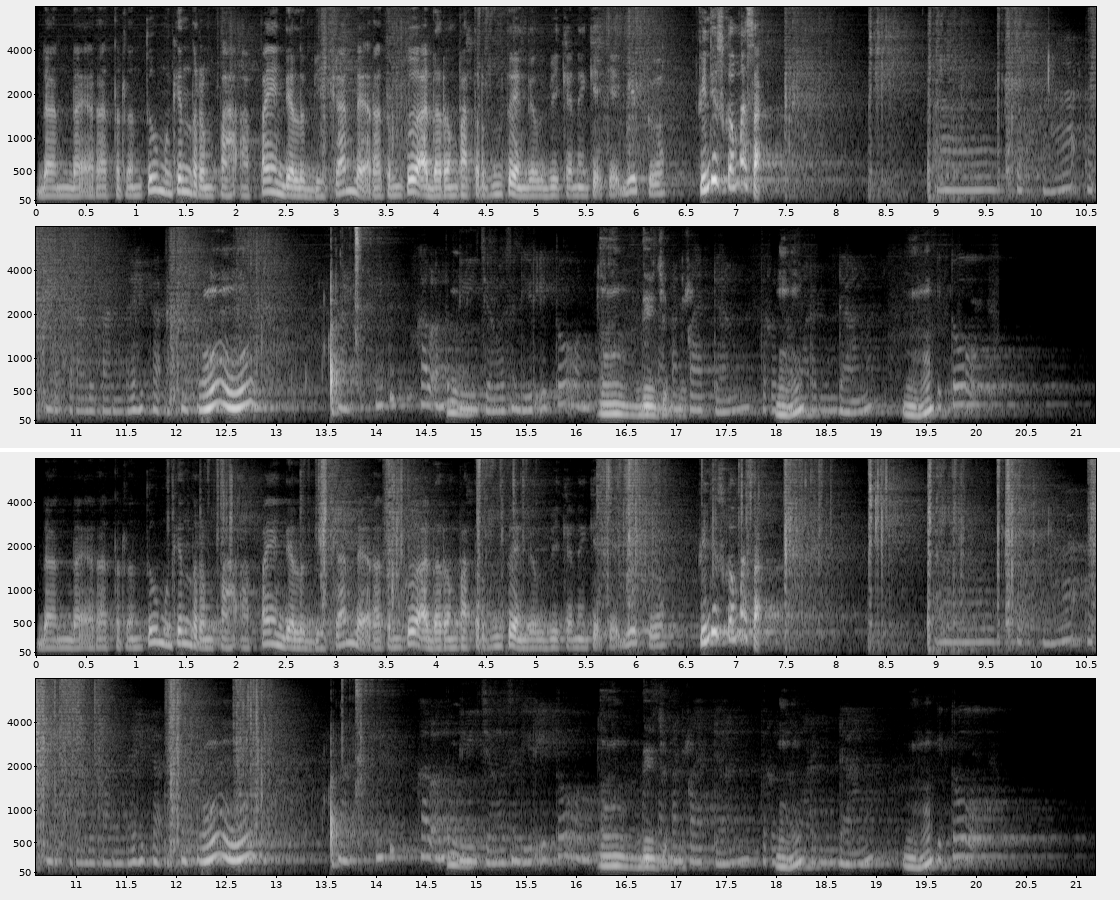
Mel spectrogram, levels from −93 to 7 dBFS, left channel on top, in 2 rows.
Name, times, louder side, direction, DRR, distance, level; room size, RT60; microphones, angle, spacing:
voice 1, 0.0-6.3 6.6-7.3 12.2-12.8 13.5-13.7 14.7-15.0 16.2-17.1 18.0-18.3 19.3-19.6, left 5 dB, 80° left, 0.6 m, -23 dB
sound 1, 1.3-2.0 2.6-3.0 3.5-3.8 4.4-4.9 5.6-6.3 6.6-7.2 7.5-7.9 8.3-8.6 8.9-10.0 10.5-11.3 11.9-12.1 12.6-13.0 13.6-13.9, right 7 dB, 85° right, 3.1 m, -36 dB
voice 2, 9.0-13.0 13.4-16.3 16.6-19.0 19.7-20.0, left 1 dB, 50° left, 1.7 m, -37 dB
28.5 x 18.5 x 9.0 m
head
